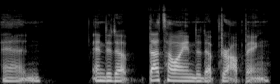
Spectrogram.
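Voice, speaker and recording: A woman with a normal speaking voice and an American accent talks at a moderate pace with a fairly low pitch. The recording is very clean, dry and close, with no echo and a silent background. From western Massachusetts. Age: 50s. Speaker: audiologist in sales. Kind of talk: casual chat.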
